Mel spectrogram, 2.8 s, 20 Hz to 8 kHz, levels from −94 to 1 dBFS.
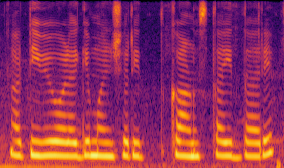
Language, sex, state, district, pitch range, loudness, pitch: Kannada, female, Karnataka, Bidar, 240-250 Hz, -12 LUFS, 245 Hz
